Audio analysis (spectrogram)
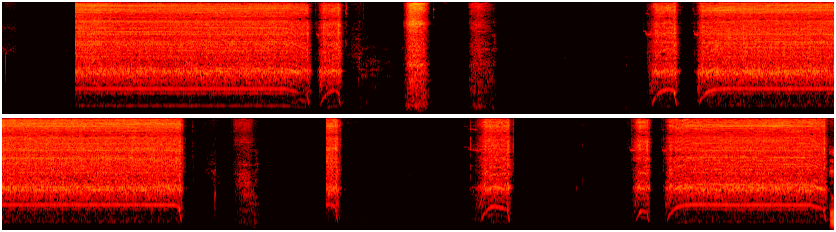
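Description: A power drill bores through battery cell tabs in three long whirring runs, each winding down at the end, separated by short bursts and handling clicks in a quiet room.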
